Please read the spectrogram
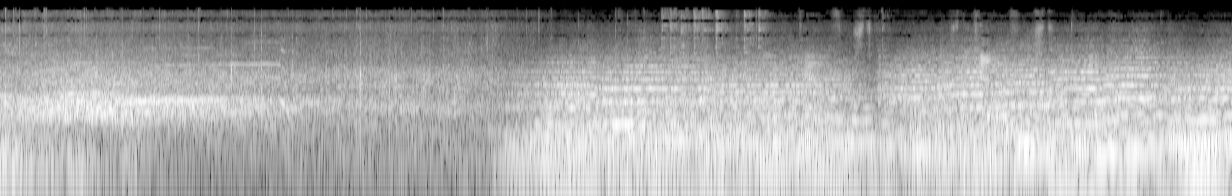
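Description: Crowd cheering and applauding, dying down over the first few seconds, then about five seconds in a pep band starts playing brass-led music.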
